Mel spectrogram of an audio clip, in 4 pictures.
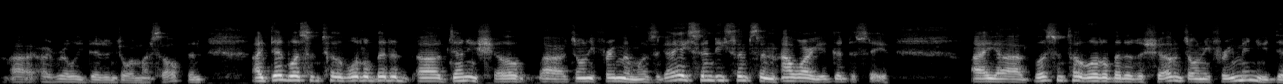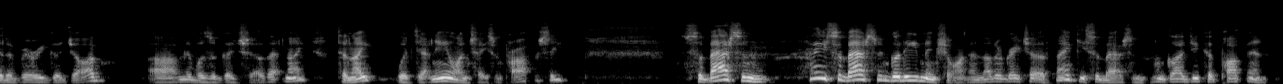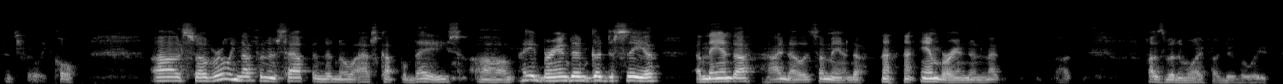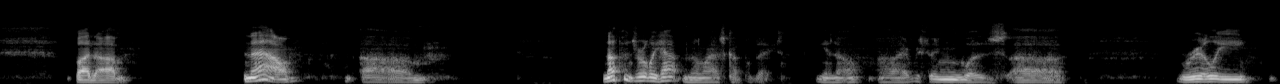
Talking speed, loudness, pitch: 165 wpm, -20 LUFS, 165 Hz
